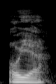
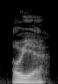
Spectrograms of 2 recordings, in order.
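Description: The two takes are said the same way.

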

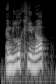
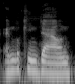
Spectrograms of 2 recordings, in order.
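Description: First: Looking up lifted high and louder; rising up. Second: Sinking down. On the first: Narrator looking aloft, voice lifted high. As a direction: let And looking up climb high and ring out. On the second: Narrator contrasting up and down. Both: A narrator's reading.

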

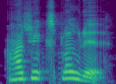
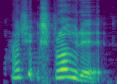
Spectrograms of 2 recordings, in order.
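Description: First: Said in the usual way. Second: Higher, exasperated repeat; how'd you explode it, pitched up in disbelief; incredulous. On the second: Real, not acted.

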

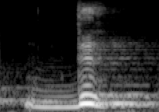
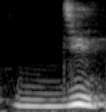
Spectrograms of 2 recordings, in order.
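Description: First: Д as hard, unpalatalized "d"; hard consonant. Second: Д as palatalized "d'"; soft consonant. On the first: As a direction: isolate Д with a firm dark release. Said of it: "Це твердий приголосний звук". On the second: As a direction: isolate Д with the tongue raised. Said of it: "Це м'який приголосний". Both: Shown as a demonstration.

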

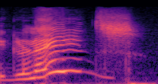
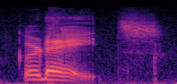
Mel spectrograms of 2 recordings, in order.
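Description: First: GRENADES pitched high, as an unsure question. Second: GRENADES low and falling, as a statement; settled answer. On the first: Gamer guessing what the weapons are, GRENADES as a high question. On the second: Gamer confirming his own guess, GRENADES as a low statement. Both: Real, not acted.

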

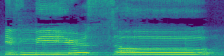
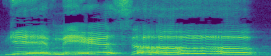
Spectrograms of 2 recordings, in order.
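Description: First: Drawn-out menacing demand; slow scary voice. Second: Drawn-out spooky demand; slow scary voice. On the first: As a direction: stretch each word like a ghoul. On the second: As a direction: draw it out like a haunting. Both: Pretend. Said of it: "do I not look scary".

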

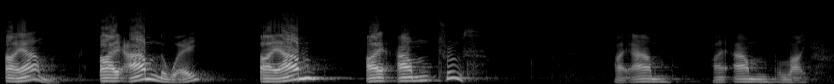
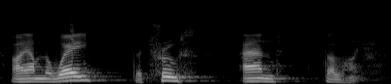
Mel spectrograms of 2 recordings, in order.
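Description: First: Each I AM stressed, building then fading; emphatic I am. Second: Said in the usual way. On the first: Shown as a demonstration. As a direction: hammer every I am. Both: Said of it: "you could translate it like this".

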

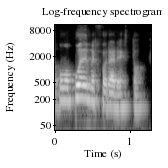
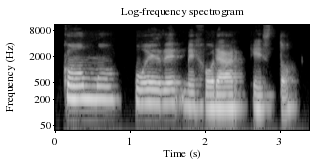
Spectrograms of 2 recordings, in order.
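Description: First: "puede" clearly marked, not "puedo"; stress on puede. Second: Each word laid out very slowly and deliberately; slow demo question. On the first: Teacher correcting the word "puede" for listeners. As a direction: lean on "puede", ending in a clear e. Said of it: "Por las dudas no es puedo". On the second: Teacher demonstrating the question very slowly to the workshop audience. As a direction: spell the question out slowly for the class. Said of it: "acá viene la herramienta de hacer una pregunta". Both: Shown as a demonstration.

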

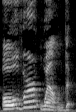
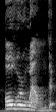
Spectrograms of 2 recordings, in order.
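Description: First: Slow "Overwhelmed" in two clear halves; drawn-out teaching model of "Overwhelmed"; divided in two. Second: "overwhelmed" as one connected word, loud; firm, joined-up model of "overwhelmed"; all joined together. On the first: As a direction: stretch out "Over", then "whelmed". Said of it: "Está dividido en dos palabras". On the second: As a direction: run "over" straight into "whelmed". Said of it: "Lo pegamos todo y decimos". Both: Shown as a demonstration.

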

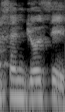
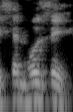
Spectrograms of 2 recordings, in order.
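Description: First: "Jose" with an English J, "Joe-say"; wrong pronunciation. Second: "Jose" with an H, "ho-ZAY"; lower, quieter "Jose" with a breathed H for the J; corrected pronunciation. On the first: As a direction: say "Jose" with a hard J sound. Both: Shown as a demonstration. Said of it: "bukan San Jose".

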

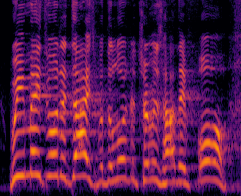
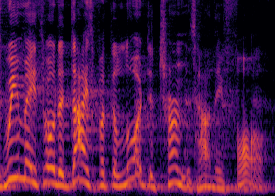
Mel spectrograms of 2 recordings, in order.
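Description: First: Raised, preached declaration; emphatic repeat. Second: Said in the usual way. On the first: Shown as a demonstration. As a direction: drive the verse home, starting high. Repeats verse emphatically for congregation.

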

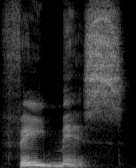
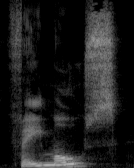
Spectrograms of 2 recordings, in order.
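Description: First: Famous very slow, ending in es, fay-mes; right pronunciation. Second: Famous with ous as ows, fay-mows; wrong pronunciation. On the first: Teacher modelling the correct word, very slow famous. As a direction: draw famous out, ous reduced to es. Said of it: "mas sim". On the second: Teacher showing the spelling trap, slow fay-mows. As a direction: read famous as written, slowly. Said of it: "Não dizemos famous". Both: Shown as a demonstration.

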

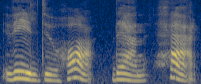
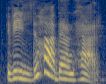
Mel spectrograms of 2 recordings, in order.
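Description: First: "Vill du ha den här" slowly, a pause between words. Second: Said in the usual way. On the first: Shown as a demonstration. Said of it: "Повторюємо". («Vill du ha den här» повільно, по словах)

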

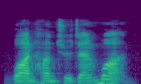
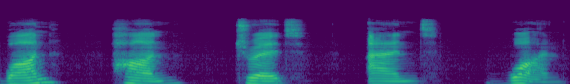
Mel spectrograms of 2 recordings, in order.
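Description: First: Said in the usual way. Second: "One hun dred and one" with each syllable standing apart. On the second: Shown as a demonstration. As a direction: sound out "One hun dred and one", pausing between pieces. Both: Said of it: "How to pronounce this word?".

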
